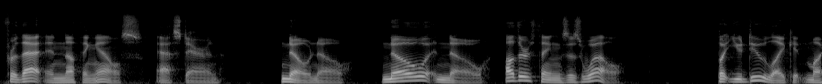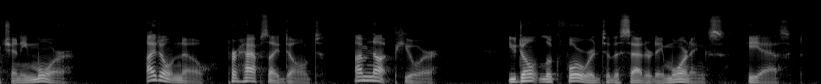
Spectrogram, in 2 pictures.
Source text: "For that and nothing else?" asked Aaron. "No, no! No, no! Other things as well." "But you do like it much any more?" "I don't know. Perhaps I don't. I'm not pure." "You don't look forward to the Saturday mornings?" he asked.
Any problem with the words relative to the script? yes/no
no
